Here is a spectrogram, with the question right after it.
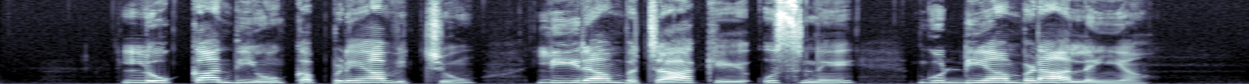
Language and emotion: Punjabi, neutral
